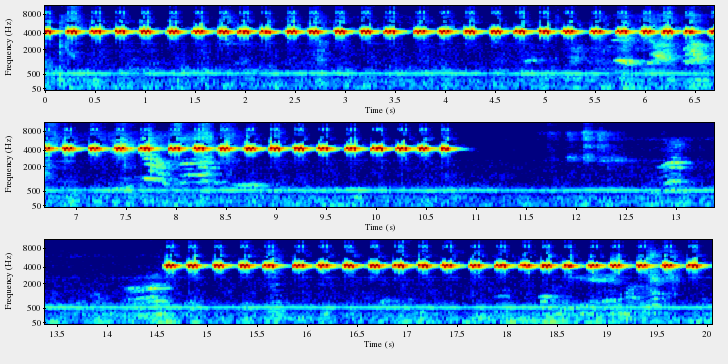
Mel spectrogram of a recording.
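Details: Chirping cricket, offered as a rat repellent; rapid high pulses repeat evenly around four times a second, stop for about four seconds of near silence with faint clicks, then resume just as regularly.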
